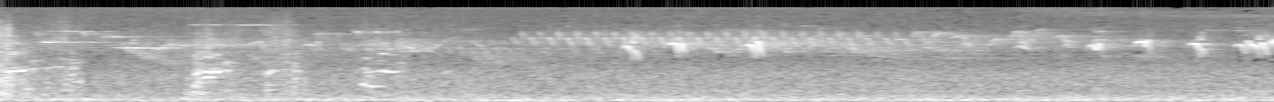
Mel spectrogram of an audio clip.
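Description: Outdoor ambience of birds chirping in short falling notes, with a fast trill in the middle, over a steady low background rumble.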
